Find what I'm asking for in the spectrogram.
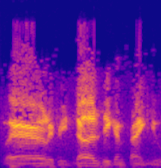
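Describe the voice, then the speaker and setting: An actor playing a crusty older sailor in 1940s radio style, jovial with a sly menace, talking in a folksy seafaring dialect. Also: male voice, on the low side, steady tone, unhurried, bright, forceful tone. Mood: folksy, crafty. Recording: muffled, noisy old radio recording.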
